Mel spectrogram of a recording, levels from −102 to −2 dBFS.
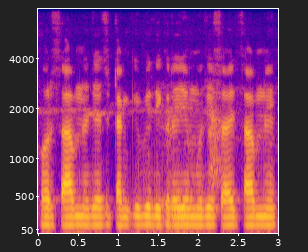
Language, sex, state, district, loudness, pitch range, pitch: Hindi, male, Madhya Pradesh, Katni, -18 LUFS, 110-115 Hz, 115 Hz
